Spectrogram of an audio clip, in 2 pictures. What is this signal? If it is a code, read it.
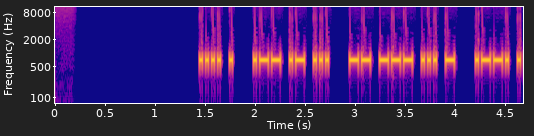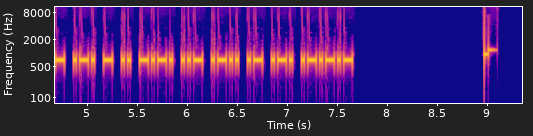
Morse code, heard as a keyed tone, about 40 wpm, 700 Hz. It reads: HE WAS MOST PARTICULAR.
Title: Sentences from Top 1000 Words - Review Part 4 - 40wpm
